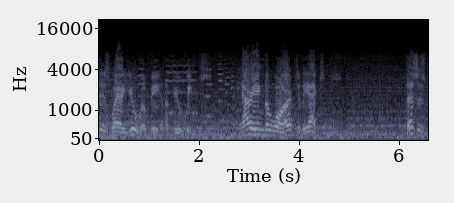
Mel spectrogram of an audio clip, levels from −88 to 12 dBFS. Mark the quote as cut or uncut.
uncut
